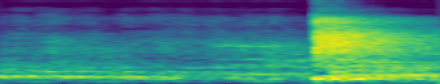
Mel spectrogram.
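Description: A sudden loud hiss about one and a half seconds in, fading gradually, over a steady low hum.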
